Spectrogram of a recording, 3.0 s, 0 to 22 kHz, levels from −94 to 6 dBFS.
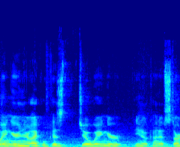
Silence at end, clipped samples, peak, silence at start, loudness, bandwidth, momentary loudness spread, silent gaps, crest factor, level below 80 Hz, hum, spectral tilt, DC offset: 0 s; under 0.1%; -20 dBFS; 0 s; -39 LUFS; 16 kHz; 9 LU; none; 18 dB; -64 dBFS; none; -5.5 dB/octave; under 0.1%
